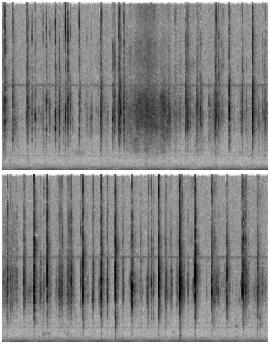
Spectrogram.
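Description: A slim white Apple-style wireless keyboard with plastic keys on an aluminum base is held up in the hands while fingertips and nails tap and brush across the keys. Quick, dry, bright clicks and soft scratchy brushing patter along irregularly, with sharper taps standing out in the second half. A steady low hum runs underneath throughout.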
